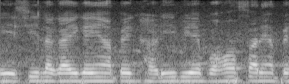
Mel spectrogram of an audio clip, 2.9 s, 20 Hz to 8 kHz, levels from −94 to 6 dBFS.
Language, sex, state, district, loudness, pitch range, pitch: Hindi, male, Chhattisgarh, Raipur, -13 LUFS, 140-145 Hz, 140 Hz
